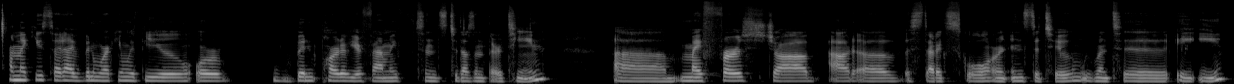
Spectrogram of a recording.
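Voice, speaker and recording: A woman's voice: low-pitched, little pitch movement, a little slow, smooth. A woman in her thirties, a guest esthetician, chatting casually and laughing easily at herself. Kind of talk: casual chat.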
